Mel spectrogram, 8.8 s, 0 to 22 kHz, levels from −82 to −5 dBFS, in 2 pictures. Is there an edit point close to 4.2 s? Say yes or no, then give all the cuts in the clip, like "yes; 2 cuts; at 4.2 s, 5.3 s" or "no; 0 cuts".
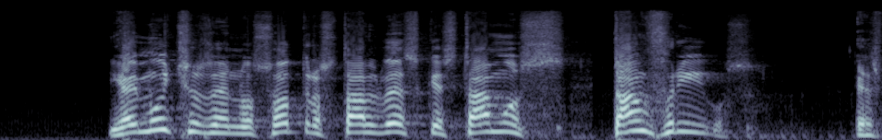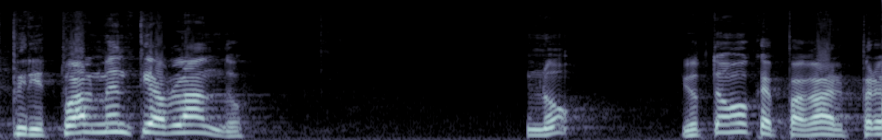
no; 2 cuts; at 3.0 s, 7.0 s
